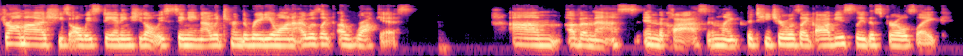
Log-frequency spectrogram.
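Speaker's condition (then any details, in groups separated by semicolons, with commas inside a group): No condition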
